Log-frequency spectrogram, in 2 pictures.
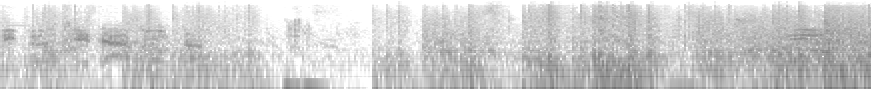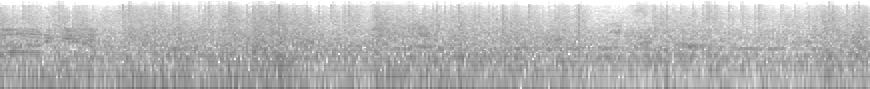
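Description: Squads of soldiers fire rifles and machine guns in a Company of Heroes match, bursts of gunfire rattling continuously alongside explosions and game chatter, loud and dense throughout.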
